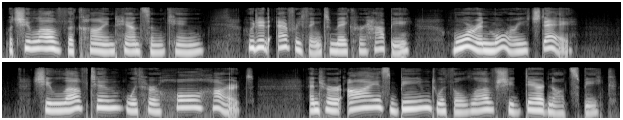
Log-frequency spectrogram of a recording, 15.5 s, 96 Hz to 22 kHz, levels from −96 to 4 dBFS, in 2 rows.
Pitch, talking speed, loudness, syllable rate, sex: 220 Hz, 145 wpm, -17 LUFS, 3.8 syllables/s, female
